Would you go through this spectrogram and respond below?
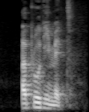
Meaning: clapometer (an audience reaction monitor)
- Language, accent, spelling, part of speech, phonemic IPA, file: French, France, applaudimètre, noun, /a.plo.di.mɛtʁ/, LL-Q150 (fra)-applaudimètre.wav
